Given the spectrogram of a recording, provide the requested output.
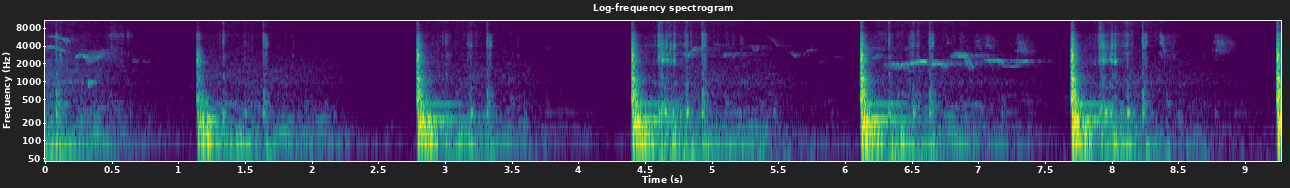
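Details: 2012 Peugeot 308 suspension: dull thuds roughly every one and a half seconds as the body lifts and the suspension extends, a knock on rebound.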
